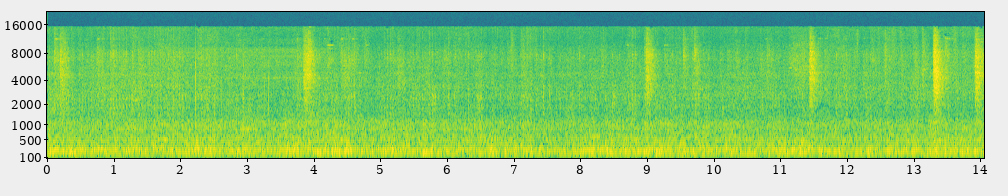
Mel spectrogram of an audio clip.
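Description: Kitakinki Tango Railway diesel railcar running, heard from inside the car: a steady low rumble of wheels and engine, with a few scattered sharp clicks.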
